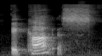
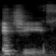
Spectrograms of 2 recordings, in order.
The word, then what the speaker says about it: Ichthys: Is that how you say it? I never say his name right. Ichthys. Ichthys. So like that. I apologize. I've always just called you like Itchy. Like Itchy and Scratchy.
